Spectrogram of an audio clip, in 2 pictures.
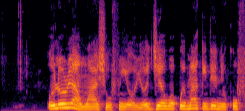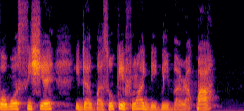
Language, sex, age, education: Yoruba, female, 15-29, tertiary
